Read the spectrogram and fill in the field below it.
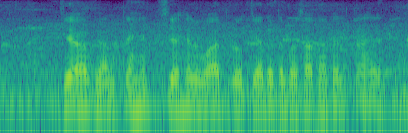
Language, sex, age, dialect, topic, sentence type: Hindi, male, 18-24, Kanauji Braj Bhasha, agriculture, statement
